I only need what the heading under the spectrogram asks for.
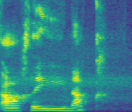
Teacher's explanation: Achi is the iambic foot. A is not stressed. Chi is stressed. Chi is also lengthened because it is open and not the end of a word.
